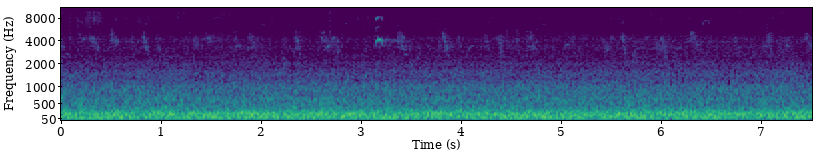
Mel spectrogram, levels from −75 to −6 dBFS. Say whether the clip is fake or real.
fake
